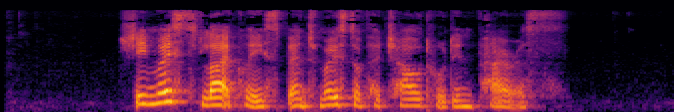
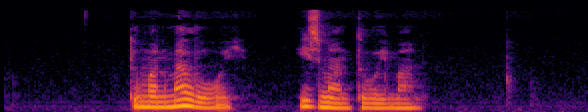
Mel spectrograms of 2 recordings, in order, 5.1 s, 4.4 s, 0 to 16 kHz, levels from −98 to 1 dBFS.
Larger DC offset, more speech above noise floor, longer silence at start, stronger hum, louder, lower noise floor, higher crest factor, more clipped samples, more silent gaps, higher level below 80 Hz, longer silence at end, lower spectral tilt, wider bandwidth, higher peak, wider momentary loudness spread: neither; first, 54 dB vs 48 dB; about the same, 0.9 s vs 1 s; neither; first, -20 LUFS vs -26 LUFS; about the same, -74 dBFS vs -73 dBFS; about the same, 22 dB vs 18 dB; neither; neither; about the same, -64 dBFS vs -62 dBFS; second, 1 s vs 1.25 s; second, -5 dB/octave vs -7.5 dB/octave; about the same, 11.5 kHz vs 11.5 kHz; first, 0 dBFS vs -10 dBFS; about the same, 13 LU vs 13 LU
